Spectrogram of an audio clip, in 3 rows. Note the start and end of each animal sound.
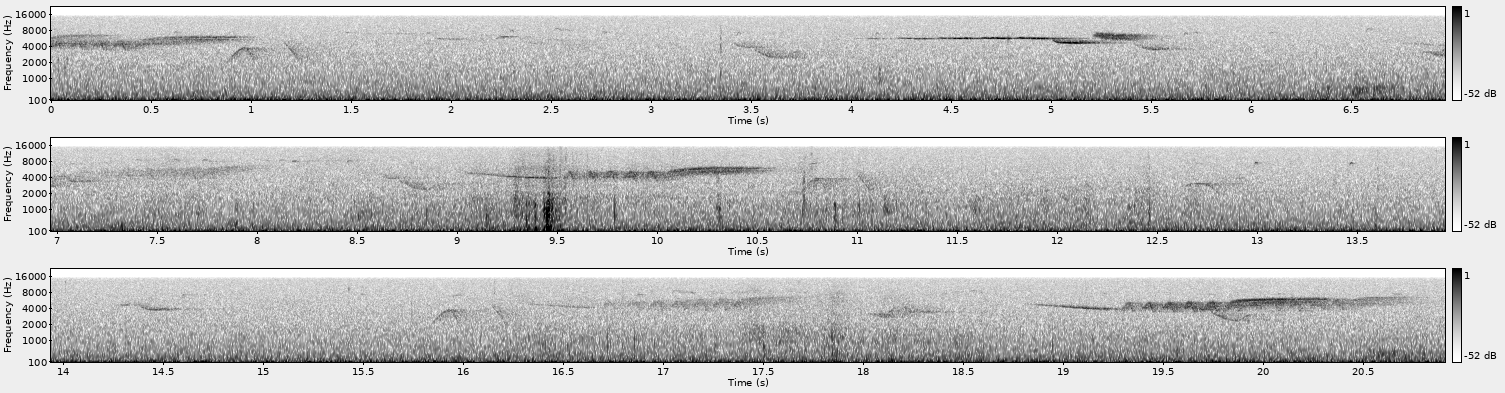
0.0s-1.2s: Black-throated Blue Warbler (Setophaga caerulescens)
0.0s-20.9s: Blue-headed Vireo (Vireo solitarius)
3.9s-5.7s: Black-throated Green Warbler (Setophaga virens)
6.7s-8.2s: Black-throated Blue Warbler (Setophaga caerulescens)
9.0s-10.7s: Black-throated Blue Warbler (Setophaga caerulescens)
16.2s-17.9s: Black-throated Blue Warbler (Setophaga caerulescens)
18.7s-20.9s: Black-throated Blue Warbler (Setophaga caerulescens)

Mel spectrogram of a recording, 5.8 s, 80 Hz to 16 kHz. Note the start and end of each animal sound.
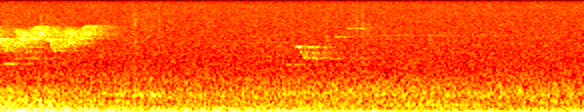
0.0s-1.3s: Common Yellowthroat (Geothlypis trichas)
0.1s-0.5s: Wood Thrush (Hylocichla mustelina)
2.8s-3.8s: Wood Thrush (Hylocichla mustelina)
3.6s-5.1s: Dark-eyed Junco (Junco hyemalis)

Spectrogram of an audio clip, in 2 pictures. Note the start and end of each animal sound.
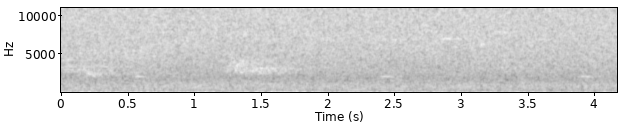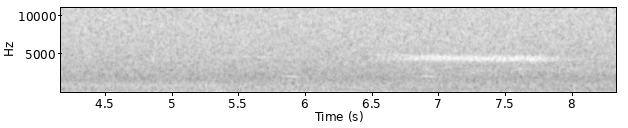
1.0s-1.9s: Red-eyed Vireo (Vireo olivaceus)
6.1s-8.2s: Pine Warbler (Setophaga pinus)

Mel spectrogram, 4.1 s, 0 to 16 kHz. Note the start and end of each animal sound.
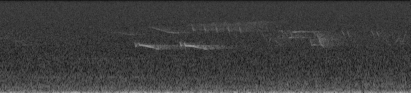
0.0s-4.1s: Red-eyed Vireo (Vireo olivaceus)
1.1s-2.9s: Black-throated Blue Warbler (Setophaga caerulescens)
1.2s-2.3s: Tufted Titmouse (Baeolophus bicolor)

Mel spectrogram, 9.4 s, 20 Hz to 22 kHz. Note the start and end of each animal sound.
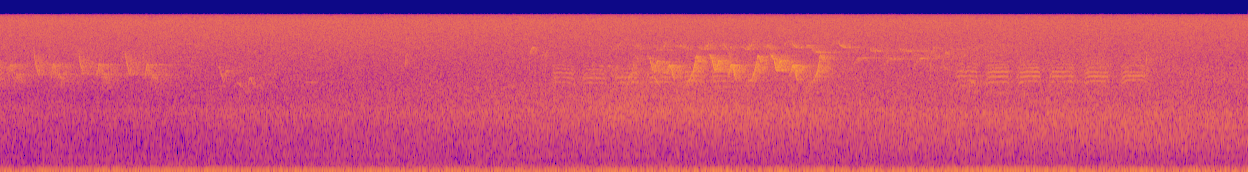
0.0s-1.3s: Ovenbird (Seiurus aurocapilla)
0.0s-9.4s: Red-eyed Vireo (Vireo olivaceus)
3.9s-5.2s: Black-capped Chickadee (Poecile atricapillus)
4.7s-6.3s: Common Yellowthroat (Geothlypis trichas)
4.8s-7.1s: Black-and-white Warbler (Mniotilta varia)
6.6s-8.7s: Black-capped Chickadee (Poecile atricapillus)

